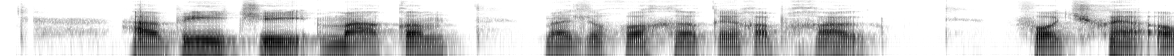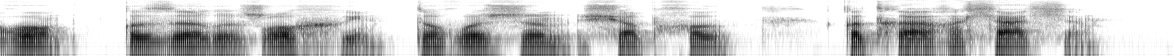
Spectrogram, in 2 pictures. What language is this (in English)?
Kabardian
